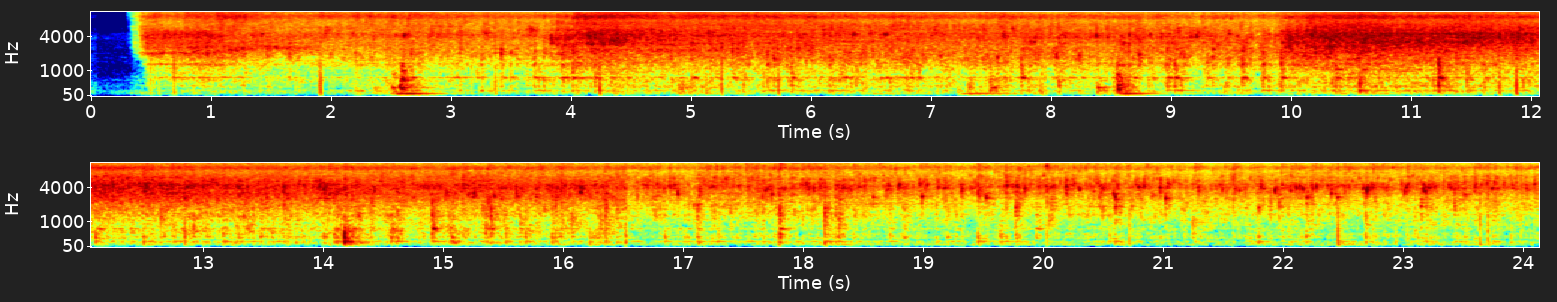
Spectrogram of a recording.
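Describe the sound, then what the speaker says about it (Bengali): Continuous crackling sizzle of pabda fish frying in hot oil, growing louder at moments as pieces go in, with occasional thumps and utensil sounds, no talking. "মাছের তেল গরম হয়ে গেছে এবার মাছ ভাজাগুলো দিয়ে দিতে হবে এক এক করে"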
